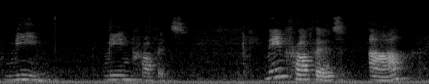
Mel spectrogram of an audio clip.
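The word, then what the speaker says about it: mesne: 20 000 to l now mean profit is pronounced mean mean profits main profits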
